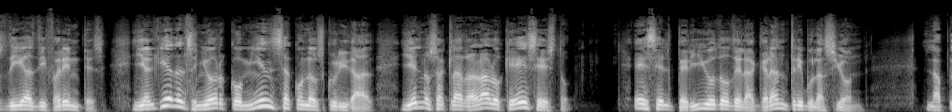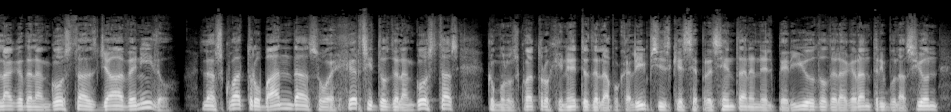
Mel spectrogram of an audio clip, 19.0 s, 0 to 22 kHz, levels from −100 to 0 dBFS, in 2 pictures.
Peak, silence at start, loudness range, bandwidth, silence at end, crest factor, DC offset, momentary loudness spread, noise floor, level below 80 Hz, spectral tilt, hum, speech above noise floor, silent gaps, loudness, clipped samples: -2 dBFS; 0 s; 2 LU; 11.5 kHz; 0.15 s; 16 dB; under 0.1%; 9 LU; -55 dBFS; -46 dBFS; -6 dB/octave; none; 39 dB; none; -17 LUFS; under 0.1%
